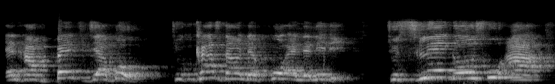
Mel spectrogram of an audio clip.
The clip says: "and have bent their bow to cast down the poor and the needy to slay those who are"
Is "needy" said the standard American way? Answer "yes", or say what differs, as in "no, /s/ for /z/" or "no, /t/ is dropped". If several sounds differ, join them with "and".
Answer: no, /l/ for /n/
